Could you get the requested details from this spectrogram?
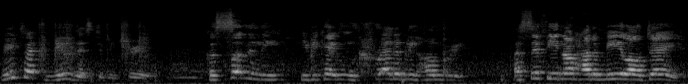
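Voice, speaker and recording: A woman telling a fairy tale in a gentle storyteller manner. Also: a little high, moderate pace. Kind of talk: expressive storytelling. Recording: roomy, distant, faint noise.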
